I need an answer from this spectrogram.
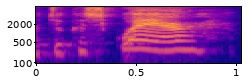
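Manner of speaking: ordinary talk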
